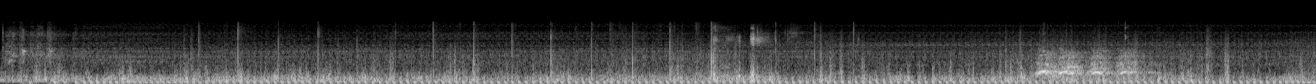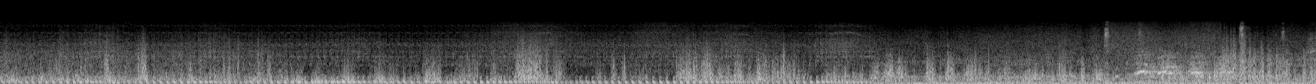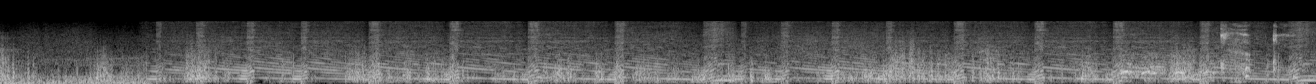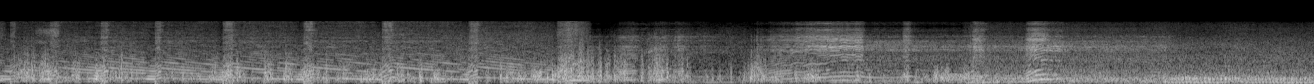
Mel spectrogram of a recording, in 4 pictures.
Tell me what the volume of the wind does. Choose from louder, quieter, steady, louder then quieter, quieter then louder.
steady.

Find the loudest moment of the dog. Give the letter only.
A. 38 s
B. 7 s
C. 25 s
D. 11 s
D.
